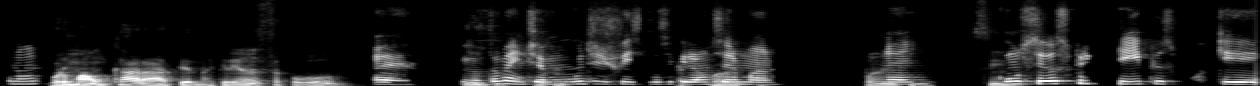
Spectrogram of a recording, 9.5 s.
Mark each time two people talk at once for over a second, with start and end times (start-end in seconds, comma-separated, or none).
none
